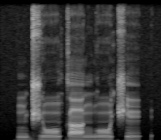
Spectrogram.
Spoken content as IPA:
n d͡ʒ ɔ̃ k a ŋ ɡ ɔ̃ t͡ʃ ẽ ʔ

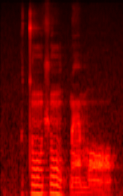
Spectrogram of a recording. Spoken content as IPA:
t ũ˦ ʃ ũ˦˨ k͡p ɛ̃˨ m ɔ̃˨

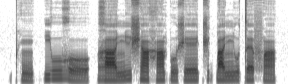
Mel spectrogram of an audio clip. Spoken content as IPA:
pʰ ĩ˨ | j uː˦ ɣ oː˨ | ɣ aː˨ ɲ i˦ ʃ ã˦˨ h ã˦ p u˨ ʃ eː˦ t͡ʃ ɪ˦ k͡p a˦ ɲ u˦ t ɛ˦ f ã˦˨

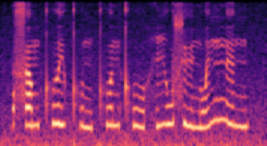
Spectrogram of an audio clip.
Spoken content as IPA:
s ɐ˨˧ m kʷʰ e˨˧ j kʷʰ ɪ˨˩ ŋ kʷʰ ɐ˨ n kʰ uː˨˩ h iː˨˧ w s yː˨˩ n w ɪ˥ ŋ n̪ ɪ˧ ŋ

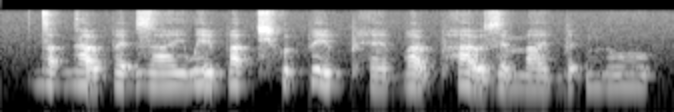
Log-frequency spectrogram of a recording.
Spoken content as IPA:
d ä˦ ʔ ɡ a̰˦˨ ʊ̯ p ɛ˦ ʔ z a˦ ɪ̯ w ḛ˦˨ ɪ̯ p ä˦ ʔ t͡ɕʰ ʊ˦ ʔ p ḛ˦˨ ɪ̯ pʰ ɛ˨ b a̰˦˨ ʊ̯ pʰ a̰˦˨ ʊ̯ z ɛ̰˦˨ m a˨ ɪ̯ b ɛ˦ ʔ n o˦

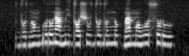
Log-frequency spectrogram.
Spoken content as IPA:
d o˨ d ɔ̃˨˦ ɡ͡b o˦ ɾ o˦ ɾ ã˦˨ m i˧ d ɔ˧ ʃ u˧ d o˦ d o˦ n o˦˨ ɡ͡b ã˨˦ m ɔ̃˧ w o˦ s o˦ ɾ u˧

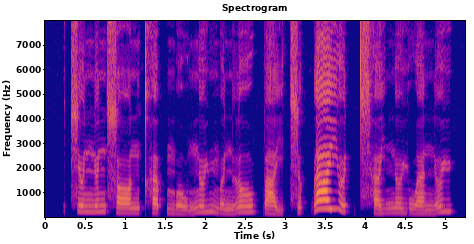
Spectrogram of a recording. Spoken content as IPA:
t͡s ɵ˧ n ɵ˧ n s ɔː˨ n kʰ ɐ˨ p̚ m o˨˩ w n̪ ɵ˨˧ ɥ m ɵ˨˩ n l o˨˧ w p aː˨˩ j t͡s ʊ˨ k̚ l aː˥ j ɵ˨˥ t̚ t͡sʰ ɐ˨˧ j n̪ ɵ˧ ɥ w ɐ˨ n ɵ˥ ɥ

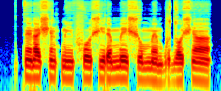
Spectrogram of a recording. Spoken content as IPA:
t ɛ̃˦ ɾ a˦ ʃ ã˦ k͡p ĩ˧ f o˦ ʃ i˧ ɾ ɛ˦ m e˦˨ ʃ o˧ m ɛ̃˨ b o˧ d ɔ˦ ʃ ã˦˨

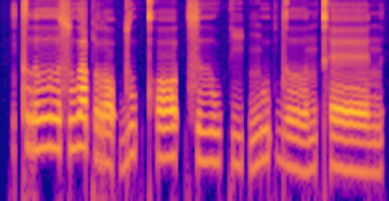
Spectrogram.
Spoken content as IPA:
t r ɤː˥˩ s u˥˩ a̯ p r ɔ˨˩ ʔ d u˥˩ ʔ kʰ ɔː˦˥ t̚ s ɯː˧ w k i˨˩ ʔ ŋ u˦˥ ʔ d ɤː˩˦ n kʰ ɛː˨˩ n

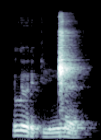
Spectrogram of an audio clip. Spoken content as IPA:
l ɘ ɾ e k i ŋ͡ǁ ɛ

